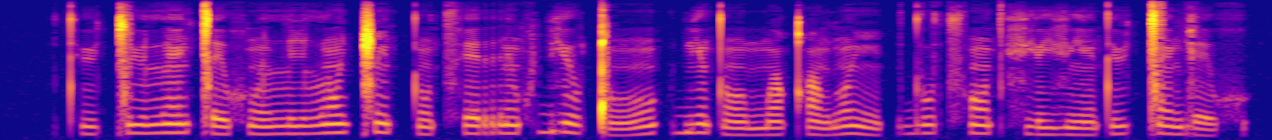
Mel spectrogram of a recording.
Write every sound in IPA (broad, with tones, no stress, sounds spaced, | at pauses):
tʰ y˨ ǀ y˧ lː ẽ˦ ǀ e˧ xʷ ĩ˧ lː i˧ lː õ˦ i̯ ǁ ĩ˦ tː ũ˧ t͡sʰ e˦ r ĩ˦ xʷ bʲ ø˦˨ u̯ ǃ ũ˨˦ | bʲ ũ˦˨ t õ˨ u̯ m ũ˨˦ qʰ õ˧ ɡʷ ĩ˦˨ | d u˧ t͡sʰ õ˧ t fʲ ø˨ j vʲ ẽ˨ t y˧ ǀ ẽ˧ ɡ e˨ xʷ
